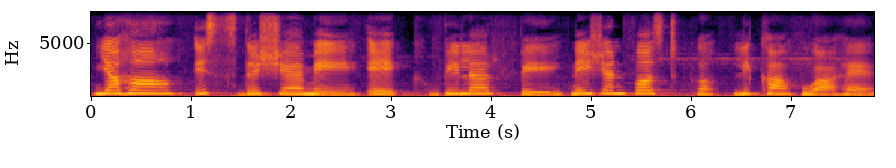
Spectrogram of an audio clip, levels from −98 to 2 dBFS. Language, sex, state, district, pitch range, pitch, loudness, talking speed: Hindi, female, Rajasthan, Nagaur, 235-290 Hz, 255 Hz, -19 LUFS, 100 wpm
